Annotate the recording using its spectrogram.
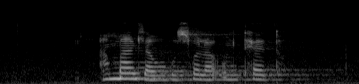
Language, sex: South Ndebele, female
